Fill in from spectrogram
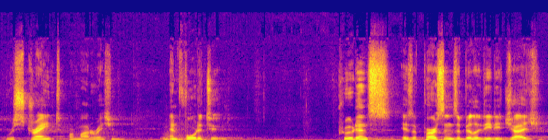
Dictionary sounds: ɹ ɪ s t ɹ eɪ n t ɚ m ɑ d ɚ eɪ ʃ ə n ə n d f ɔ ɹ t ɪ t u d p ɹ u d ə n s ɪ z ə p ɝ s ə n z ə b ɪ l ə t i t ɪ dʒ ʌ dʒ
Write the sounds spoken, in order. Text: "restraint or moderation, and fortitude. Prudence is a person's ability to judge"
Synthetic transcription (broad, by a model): ɹ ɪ s t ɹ eɪ n t ɚ m ɑ d ɚ eɪ ʃ ə n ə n f ɔ ɹ t ɪ t u d p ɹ u d n s ɪ z ə p ɝ s ə n z ə b ɪ l ə t i t ɪ dʒ ʌ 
